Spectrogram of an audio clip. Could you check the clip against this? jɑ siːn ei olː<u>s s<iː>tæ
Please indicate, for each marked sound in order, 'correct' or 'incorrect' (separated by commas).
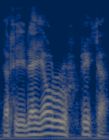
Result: correct, incorrect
